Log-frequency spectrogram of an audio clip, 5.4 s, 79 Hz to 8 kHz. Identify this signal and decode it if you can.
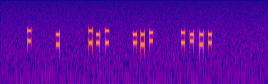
DTMF, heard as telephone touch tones, dialled by hand, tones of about 80 ms. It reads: 9 1 646 418 5714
